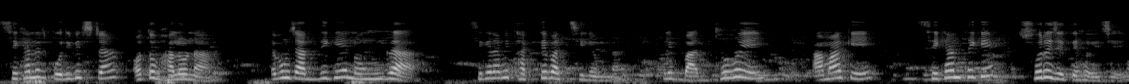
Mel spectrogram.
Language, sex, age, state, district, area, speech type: Bengali, female, 30-45, West Bengal, Uttar Dinajpur, rural, spontaneous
